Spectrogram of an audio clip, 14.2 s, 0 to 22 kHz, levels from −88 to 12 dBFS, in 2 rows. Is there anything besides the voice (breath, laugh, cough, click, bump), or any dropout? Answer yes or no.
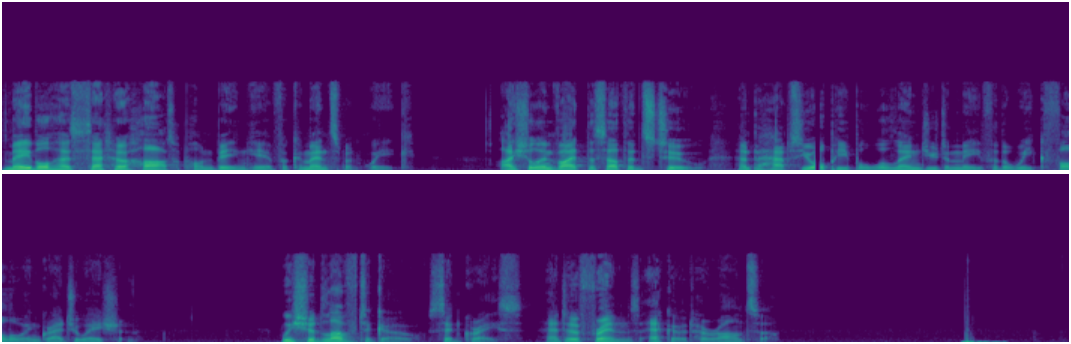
yes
